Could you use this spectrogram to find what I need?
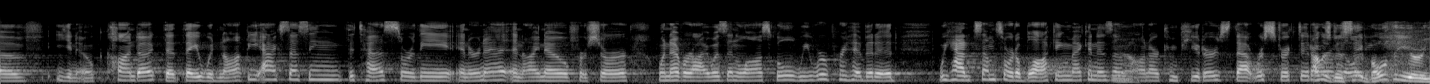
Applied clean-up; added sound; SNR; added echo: none; none; none; none.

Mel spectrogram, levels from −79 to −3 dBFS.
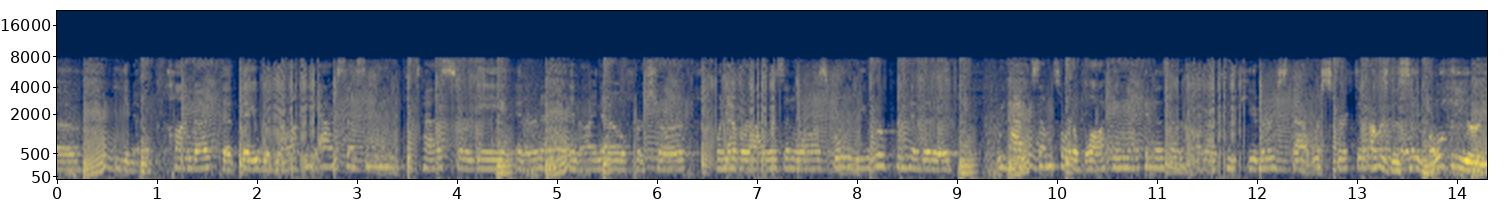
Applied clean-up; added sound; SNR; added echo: none; Fart; 5 dB; reverberation time 1.5 s.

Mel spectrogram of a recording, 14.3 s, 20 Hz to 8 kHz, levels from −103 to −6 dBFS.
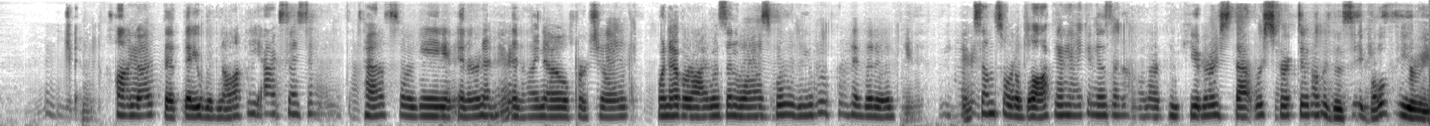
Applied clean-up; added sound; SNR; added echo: neural mask model DeepFilterNet 3.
